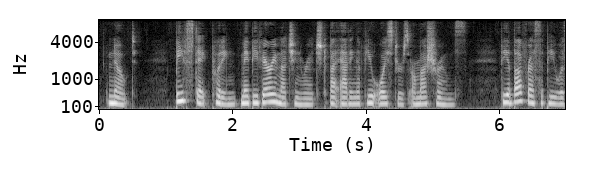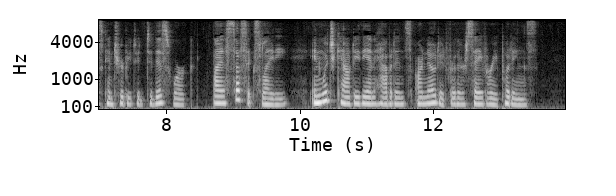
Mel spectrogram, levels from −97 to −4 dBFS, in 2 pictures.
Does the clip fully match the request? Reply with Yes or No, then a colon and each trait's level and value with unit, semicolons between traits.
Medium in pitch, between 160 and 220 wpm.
Yes: medium, 170 Hz; average, 165 wpm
